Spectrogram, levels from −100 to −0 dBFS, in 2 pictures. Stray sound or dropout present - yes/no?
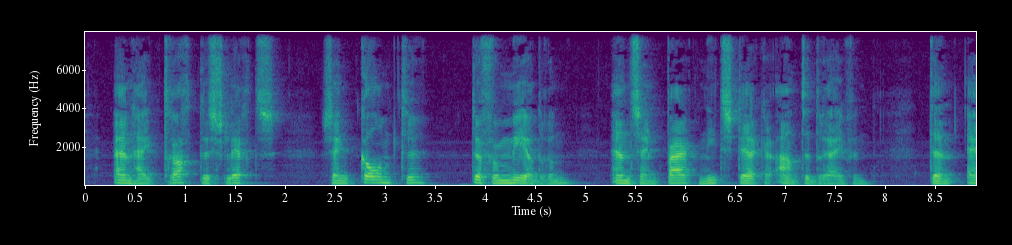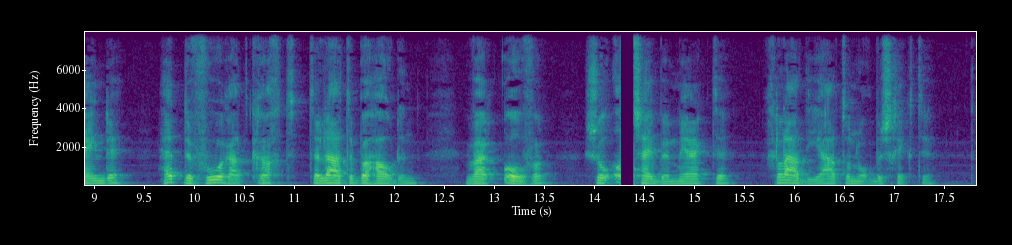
yes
